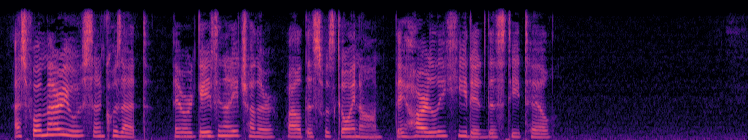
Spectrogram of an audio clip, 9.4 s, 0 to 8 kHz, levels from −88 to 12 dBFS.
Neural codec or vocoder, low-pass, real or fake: codec, 16 kHz, 16 kbps, FreqCodec, larger model; 7.2 kHz; fake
